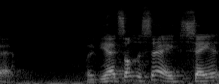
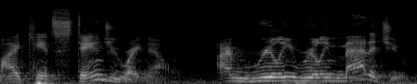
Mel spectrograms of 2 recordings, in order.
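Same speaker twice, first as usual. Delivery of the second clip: slow, louder, half-mock angry words to God; retold angry prayer; 3 semitones higher, 6 dB louder, slower than usual. Pastor retelling his prayer in the woods, mock angry. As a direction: let the frustration show, not a full scream. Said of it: "I'm screaming at God".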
